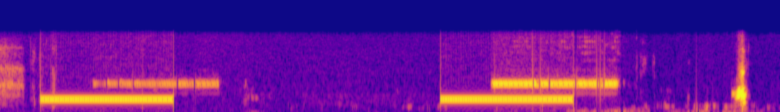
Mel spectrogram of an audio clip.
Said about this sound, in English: And now we dial. Listen to the sweet sounds of the dial tone. Come on, brother.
